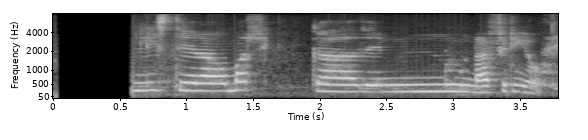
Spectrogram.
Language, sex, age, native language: Icelandic, female, 12, Icelandic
